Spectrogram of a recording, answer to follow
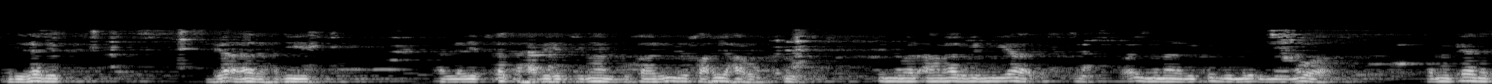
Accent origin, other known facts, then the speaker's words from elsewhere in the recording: Syria; ما بعرف هذا معروف عندكم عندنا في سوريا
